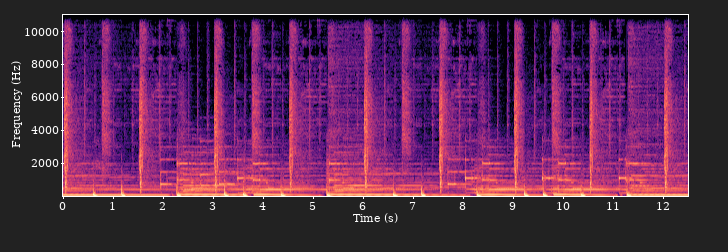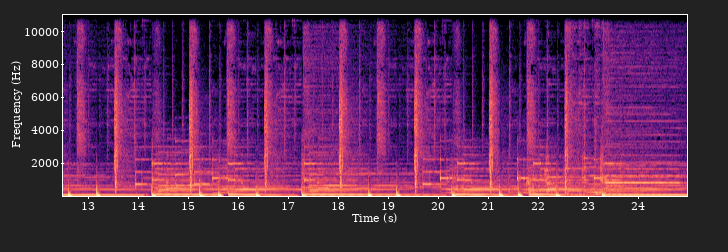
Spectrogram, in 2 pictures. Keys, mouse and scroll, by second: 6.3 double click, 19.0-20.8 typing, 22.4 double click.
